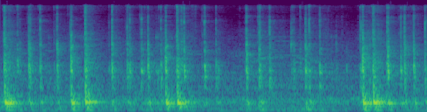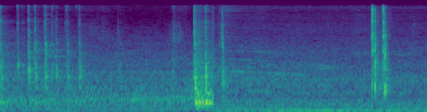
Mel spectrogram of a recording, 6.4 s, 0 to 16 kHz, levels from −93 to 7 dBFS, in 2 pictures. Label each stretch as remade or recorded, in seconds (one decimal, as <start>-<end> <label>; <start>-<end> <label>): 0.0-6.4 recorded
